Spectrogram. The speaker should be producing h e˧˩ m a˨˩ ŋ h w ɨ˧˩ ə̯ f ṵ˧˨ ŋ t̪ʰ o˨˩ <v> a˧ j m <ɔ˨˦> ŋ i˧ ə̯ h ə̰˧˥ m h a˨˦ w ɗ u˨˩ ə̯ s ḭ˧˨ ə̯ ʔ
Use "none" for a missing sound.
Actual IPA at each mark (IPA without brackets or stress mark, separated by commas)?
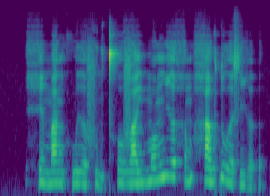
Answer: v, ɔ˨˦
